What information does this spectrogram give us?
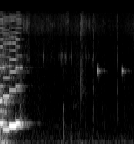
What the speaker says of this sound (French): Merci Seigneur pour le téléphone qui sonne.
